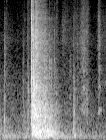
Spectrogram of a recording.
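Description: An apartment front door shut with a loud bang about half a second in, dying away quickly, followed by a smaller click or knock a second later.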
